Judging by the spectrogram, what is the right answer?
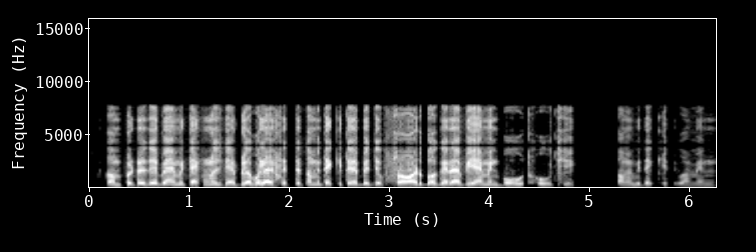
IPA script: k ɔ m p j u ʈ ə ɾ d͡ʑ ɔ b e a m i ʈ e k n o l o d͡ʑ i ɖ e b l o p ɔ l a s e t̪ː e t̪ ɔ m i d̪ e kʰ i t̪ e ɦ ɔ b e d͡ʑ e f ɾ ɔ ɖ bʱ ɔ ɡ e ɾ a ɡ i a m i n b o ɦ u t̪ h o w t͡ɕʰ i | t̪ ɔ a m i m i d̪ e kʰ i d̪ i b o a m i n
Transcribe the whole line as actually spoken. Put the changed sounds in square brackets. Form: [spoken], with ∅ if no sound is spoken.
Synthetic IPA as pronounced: k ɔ m p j u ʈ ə ɾ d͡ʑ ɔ b e a m i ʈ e k n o l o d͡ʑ i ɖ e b l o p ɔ l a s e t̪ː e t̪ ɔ m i d̪ e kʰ i t̪ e ɦ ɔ b e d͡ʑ e f ɾ ɔ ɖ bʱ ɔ ɡ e ɾ a [b] i a m i n b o ɦ u t̪ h o w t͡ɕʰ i | t̪ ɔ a m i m i d̪ e kʰ i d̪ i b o a m i n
